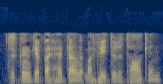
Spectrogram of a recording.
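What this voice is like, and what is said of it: Liverpool Scouse impression of Steven Gerrard. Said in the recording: “Stephen Gerrard there. Jamie Carragher. ... People from Liverpool are called Scousers”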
